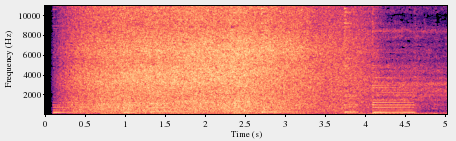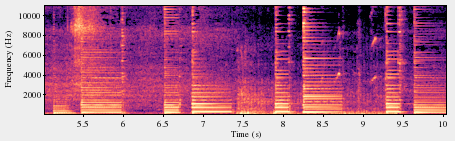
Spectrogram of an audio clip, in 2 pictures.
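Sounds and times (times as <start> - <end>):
waves washing up a sandy beach: 0.1 - 6.5.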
